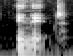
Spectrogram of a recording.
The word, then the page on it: init: British English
